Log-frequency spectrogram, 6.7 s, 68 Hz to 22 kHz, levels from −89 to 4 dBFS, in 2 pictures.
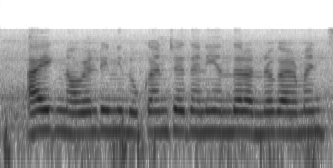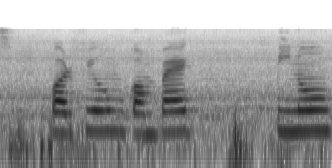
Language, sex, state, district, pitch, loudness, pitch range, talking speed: Gujarati, female, Gujarat, Gandhinagar, 240 Hz, -18 LUFS, 230-245 Hz, 115 wpm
